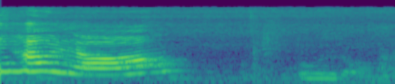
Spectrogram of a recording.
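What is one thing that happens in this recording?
A young woman exclaims loudly close by.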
